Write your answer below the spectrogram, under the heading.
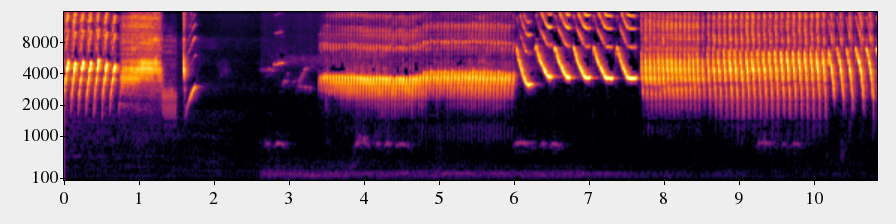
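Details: Canary performing Timbrado-style training song: an opening trill, a brief pause with faint low hum, a long buzzing roll, a few sharp falling notes, then a dense rattling trill.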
